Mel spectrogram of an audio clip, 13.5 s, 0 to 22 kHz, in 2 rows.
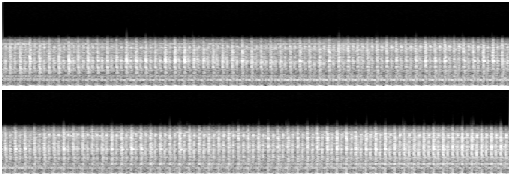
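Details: Mitsubishi 3000GT at idle: sharp, very regular tick about four per second over steady idle; owner suspects lifter tick or spun bearing, not confirmed.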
